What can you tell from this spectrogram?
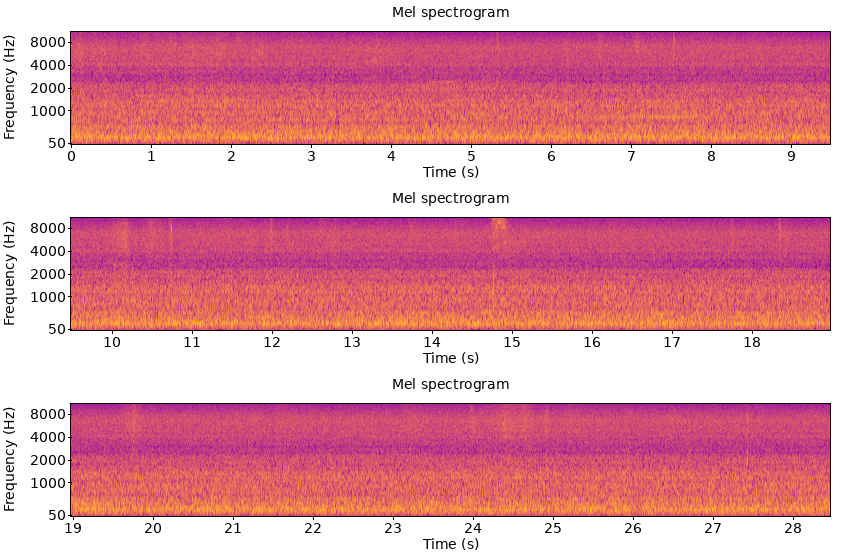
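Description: Steady running noise heard from inside a moving passenger train carriage: an even rumble of wheels on track and running gear.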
